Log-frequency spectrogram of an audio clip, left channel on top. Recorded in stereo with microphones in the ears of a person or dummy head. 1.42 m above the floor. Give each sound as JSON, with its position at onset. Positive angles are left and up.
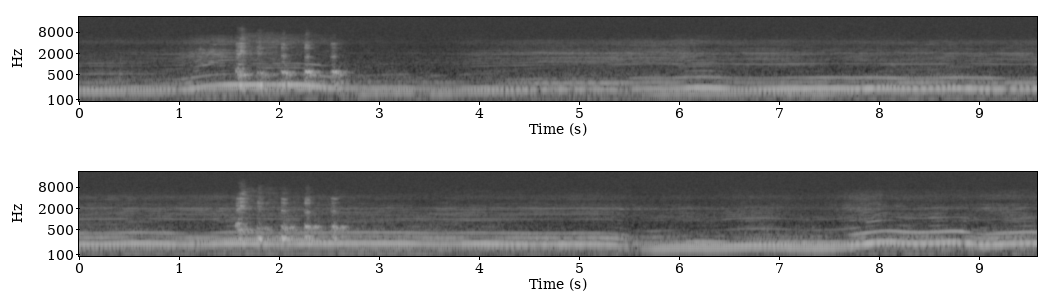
{"t": 1.6, "sound": "a giggle", "side_deg": 0, "distance_m": 3.5}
